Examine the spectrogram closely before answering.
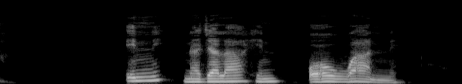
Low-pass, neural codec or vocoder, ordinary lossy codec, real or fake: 10.8 kHz; vocoder, 24 kHz, 100 mel bands, Vocos; MP3, 48 kbps; fake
